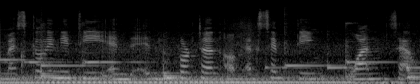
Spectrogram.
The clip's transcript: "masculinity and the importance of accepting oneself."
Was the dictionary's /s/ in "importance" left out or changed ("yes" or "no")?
yes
